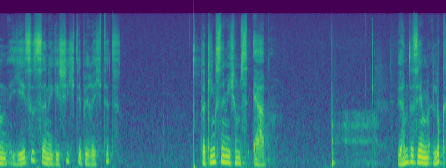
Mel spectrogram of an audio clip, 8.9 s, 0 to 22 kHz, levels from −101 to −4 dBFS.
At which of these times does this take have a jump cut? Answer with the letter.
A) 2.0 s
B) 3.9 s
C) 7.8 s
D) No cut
C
